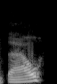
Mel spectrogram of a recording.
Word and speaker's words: Dow: So yeah, folks at home, this this is uh, Brian and Mitch from Dow, um, which I always pronounce the D D O W like the Dow Jones because I'm I,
